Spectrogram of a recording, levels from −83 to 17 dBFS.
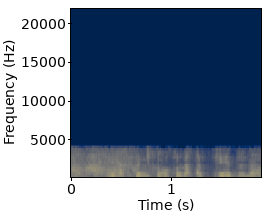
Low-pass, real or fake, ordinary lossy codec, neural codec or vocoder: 7.2 kHz; real; AAC, 16 kbps; none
